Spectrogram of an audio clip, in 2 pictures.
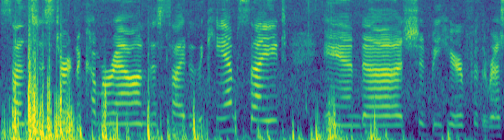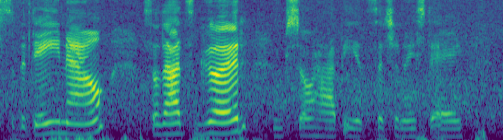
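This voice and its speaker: Noticeable background noise accompanies a woman with a Canadian accent speaking at a moderate pace with big swings in loudness. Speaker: outdoor vlogger. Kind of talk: solo vlog narration. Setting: outdoors at campsite.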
